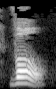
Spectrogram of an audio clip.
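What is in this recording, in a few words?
"VTOL", English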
